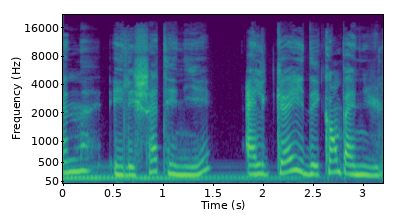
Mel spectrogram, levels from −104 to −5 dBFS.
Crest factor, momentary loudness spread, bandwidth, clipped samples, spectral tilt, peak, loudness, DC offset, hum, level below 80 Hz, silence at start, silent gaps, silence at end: 20 dB; 4 LU; 17.5 kHz; under 0.1%; -4.5 dB/octave; -10 dBFS; -30 LUFS; under 0.1%; none; -66 dBFS; 0 s; none; 0 s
